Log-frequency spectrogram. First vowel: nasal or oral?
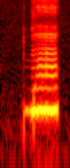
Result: nasal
